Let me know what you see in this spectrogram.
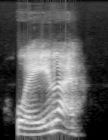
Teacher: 回 second tone and 来 is actually a neutral tone in this word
